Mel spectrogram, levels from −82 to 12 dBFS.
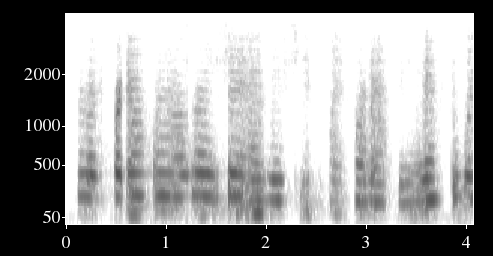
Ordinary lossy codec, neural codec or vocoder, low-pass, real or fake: Opus, 32 kbps; codec, 44.1 kHz, 0.9 kbps, DAC; 3.6 kHz; fake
